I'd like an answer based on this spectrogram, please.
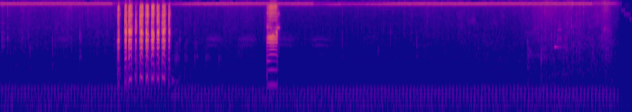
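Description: Duck quacking: a loud, rapid run of about ten quacks about two seconds in, then a single sharp quack two seconds later, over a steady low rumble.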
